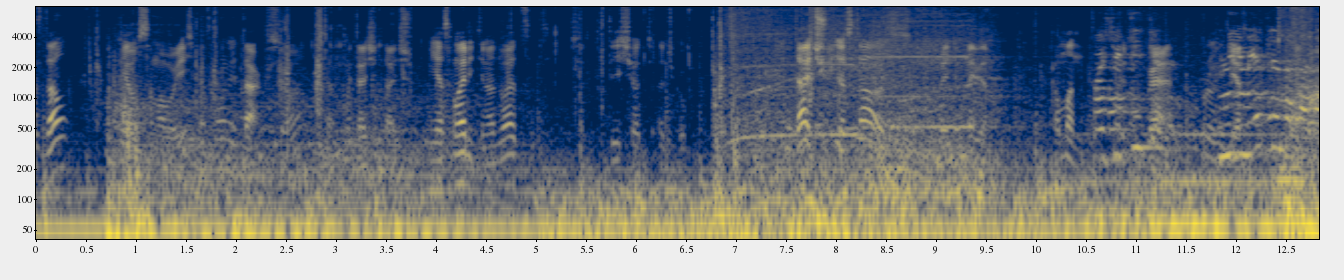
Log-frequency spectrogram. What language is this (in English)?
Russian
